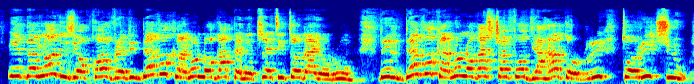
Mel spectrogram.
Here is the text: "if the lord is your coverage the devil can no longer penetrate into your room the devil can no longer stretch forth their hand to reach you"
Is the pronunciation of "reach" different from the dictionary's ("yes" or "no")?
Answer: no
